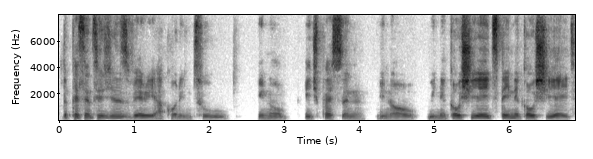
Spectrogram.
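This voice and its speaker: A South African man explaining things conversationally as an interview guest, often halting and repeating his phrases. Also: low-pitched, creaky, a little mellow. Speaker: interview guest, music publisher.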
